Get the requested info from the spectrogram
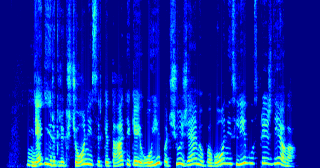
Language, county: Lithuanian, Marijampolė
